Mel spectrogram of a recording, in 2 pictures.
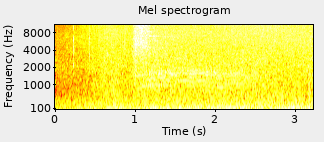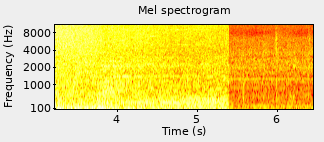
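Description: A fiery explosion roars loudly.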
